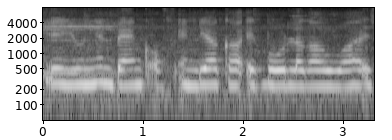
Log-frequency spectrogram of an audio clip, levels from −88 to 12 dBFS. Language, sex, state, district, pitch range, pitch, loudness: Hindi, female, Bihar, Samastipur, 235-250 Hz, 245 Hz, -14 LUFS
